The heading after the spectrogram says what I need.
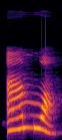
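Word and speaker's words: mois: اون سيمين شهر، اموا. اموا، فانتبهوا بالنسبه لاموا كنكتبوها باس اخر الكلمه ولكن لا تنطق.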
